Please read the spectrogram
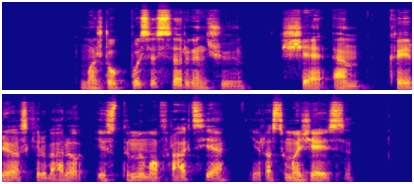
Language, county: Lithuanian, Kaunas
